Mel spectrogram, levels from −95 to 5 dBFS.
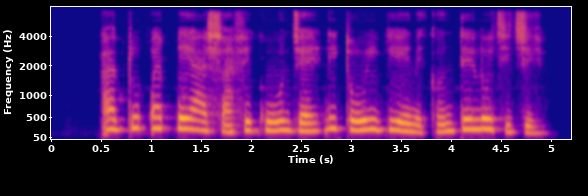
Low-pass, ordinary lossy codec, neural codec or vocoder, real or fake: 7.2 kHz; none; codec, 16 kHz, 1 kbps, FunCodec, trained on LibriTTS, 50 frames a second; fake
